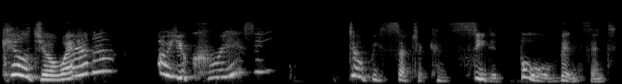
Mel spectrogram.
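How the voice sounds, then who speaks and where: A woman acting as a proud, melodramatic suspect in a vintage radio mystery. Her fairly high voice swings widely in pitch, on slightly dull, lo-fi audio. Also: wildly swooping pitch, slow pace, darkish tone, breathy edge, heavily acted. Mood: scornful, defiant. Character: proud, scornful female murder suspect, melodramatic.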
